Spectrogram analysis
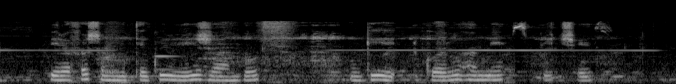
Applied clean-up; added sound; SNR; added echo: none; Wind instrument, woodwind instrument + Wind instrument, woodwind instrument; 16 dB; none.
